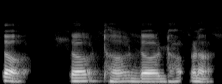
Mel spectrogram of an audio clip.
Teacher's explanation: तो ये मूर्धन हो जाएंगे आपके। ट की जो सीरीज है पूरी वही बेसिकली मूर्धन में चली जाती है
